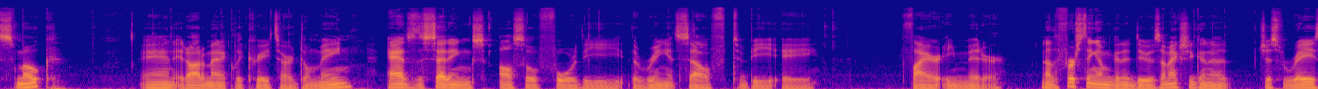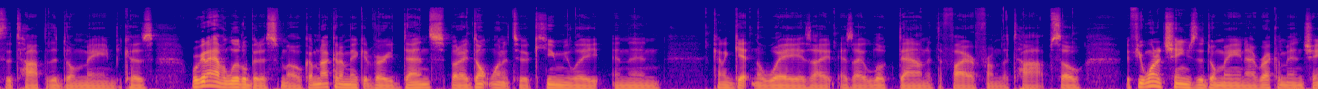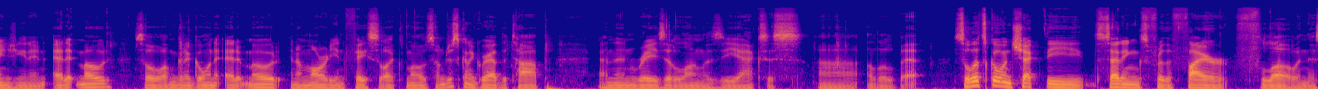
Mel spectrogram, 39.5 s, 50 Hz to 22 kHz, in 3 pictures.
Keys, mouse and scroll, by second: 0.6-3.6 middle drag, 5.6-7.3 drag, 7.3 middle click, 8.0-9.1 drag, 11.3-13.3 drag, 13.3 middle click, 16.5-25.1 middle drag, 26.6-29.9 middle drag, 27.7 Tab, 29.9 click, 31.1 g, 34.2 Tab, 37.3-38.5 drag, 38.5 middle click, 38.9-39.5 drag.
